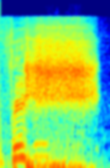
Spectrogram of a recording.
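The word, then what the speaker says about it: fish: ครับ ฟิ ครับ ฟิ จริง ๆ แล้ว ฟิ เรา ต้อง ออก เสียง อย่าง นี้ ฟิ เอา ใหม่ ฟิ ฟิ ฟิ แบบ ชอ ช้าง ต่อ ท้าย ฟิช ฟิ ฟิ โอเค ได้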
